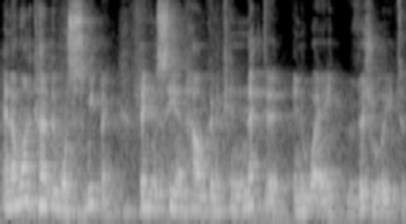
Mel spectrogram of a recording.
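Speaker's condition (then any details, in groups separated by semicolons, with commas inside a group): No condition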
